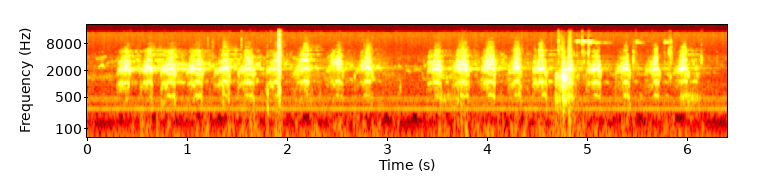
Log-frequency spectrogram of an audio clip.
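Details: Peregrine falcon female alarm-calling near her nest in the Barycz Valley, Poland, 2 May 2023, while people take a chick with eye problems: harsh, grating kek notes repeated steadily, over a faint constant hum.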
